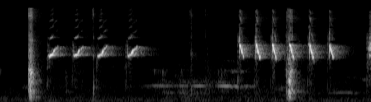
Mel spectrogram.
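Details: Greater green leafbird song used to provoke rivals into singing: a short series of four burry notes, a pause with a faint thin tone, then rapid repeated chips and a click.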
